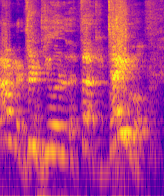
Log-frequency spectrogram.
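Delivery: loud, high, fast challenge; aggressive boast. Acted. Giant to his drinking rival, aggressive shout. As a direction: fire the threat across the table. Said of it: "he looks at you and he's like".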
